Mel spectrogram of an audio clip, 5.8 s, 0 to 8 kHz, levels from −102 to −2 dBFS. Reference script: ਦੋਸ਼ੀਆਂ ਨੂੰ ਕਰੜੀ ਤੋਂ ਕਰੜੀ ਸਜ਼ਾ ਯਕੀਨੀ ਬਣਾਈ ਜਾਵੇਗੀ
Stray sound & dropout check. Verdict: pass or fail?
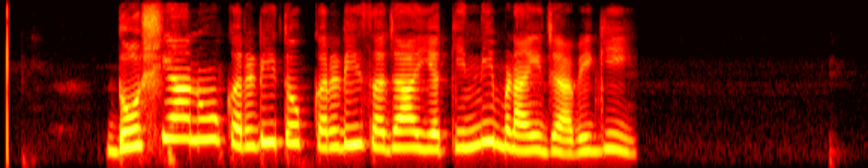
pass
